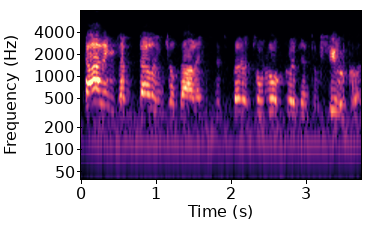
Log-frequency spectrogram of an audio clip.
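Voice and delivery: put-on suave accented catchphrase voice; put-on smooth showman impersonation; Fernando. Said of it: "now do Fernando".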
